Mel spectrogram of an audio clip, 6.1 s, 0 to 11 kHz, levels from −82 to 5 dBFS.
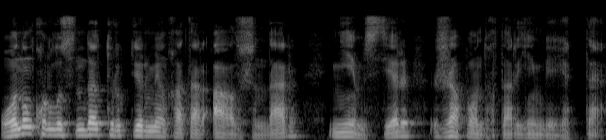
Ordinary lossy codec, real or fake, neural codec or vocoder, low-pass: AAC, 48 kbps; real; none; 7.2 kHz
